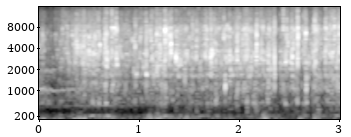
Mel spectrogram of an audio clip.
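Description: Well water runs steadily into a bucket from a long-idle well, a continuous close trickle and splash with a rushing liquid texture and no voices.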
